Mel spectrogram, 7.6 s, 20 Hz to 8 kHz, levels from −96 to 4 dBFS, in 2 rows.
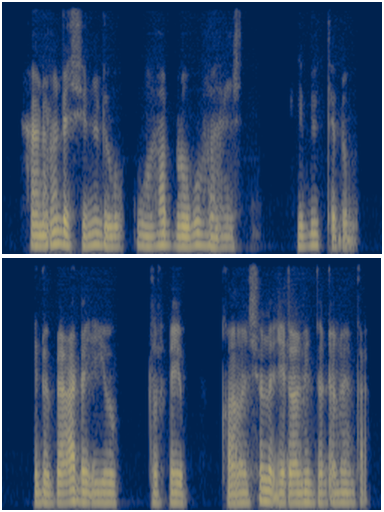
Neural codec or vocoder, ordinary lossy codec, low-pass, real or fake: autoencoder, 22.05 kHz, a latent of 192 numbers a frame, VITS, trained on one speaker; none; 7.2 kHz; fake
